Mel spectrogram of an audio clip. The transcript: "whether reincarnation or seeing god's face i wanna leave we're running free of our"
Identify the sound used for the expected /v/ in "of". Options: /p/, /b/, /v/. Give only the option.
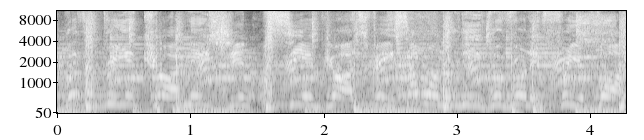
/b/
